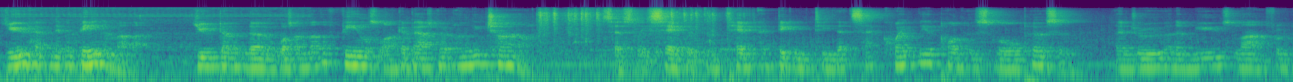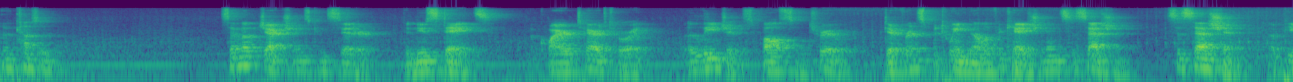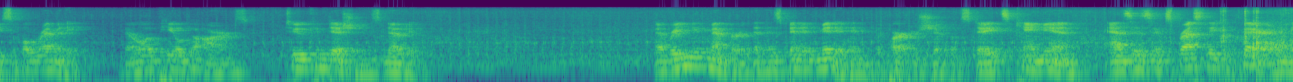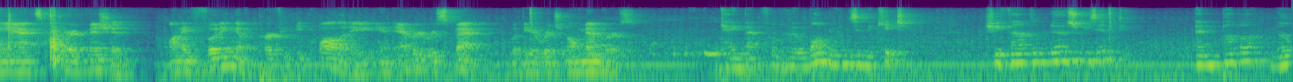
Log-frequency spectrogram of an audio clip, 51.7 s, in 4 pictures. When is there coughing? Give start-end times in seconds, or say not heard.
not heard.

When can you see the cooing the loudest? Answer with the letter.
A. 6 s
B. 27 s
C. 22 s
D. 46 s
D.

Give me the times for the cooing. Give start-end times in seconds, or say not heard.
5.3-7.5, 44.4-46.1.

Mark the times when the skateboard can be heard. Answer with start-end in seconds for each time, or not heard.
37.9-39.7.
